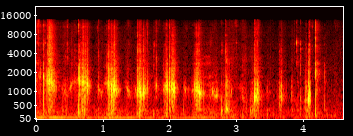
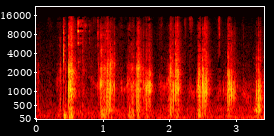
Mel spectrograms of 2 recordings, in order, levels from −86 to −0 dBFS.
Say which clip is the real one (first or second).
second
